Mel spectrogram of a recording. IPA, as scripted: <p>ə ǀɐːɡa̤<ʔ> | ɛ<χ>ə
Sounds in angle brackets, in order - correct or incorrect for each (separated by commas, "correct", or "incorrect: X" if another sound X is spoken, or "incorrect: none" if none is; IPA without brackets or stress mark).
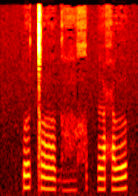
correct, incorrect: χ, incorrect: ħ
